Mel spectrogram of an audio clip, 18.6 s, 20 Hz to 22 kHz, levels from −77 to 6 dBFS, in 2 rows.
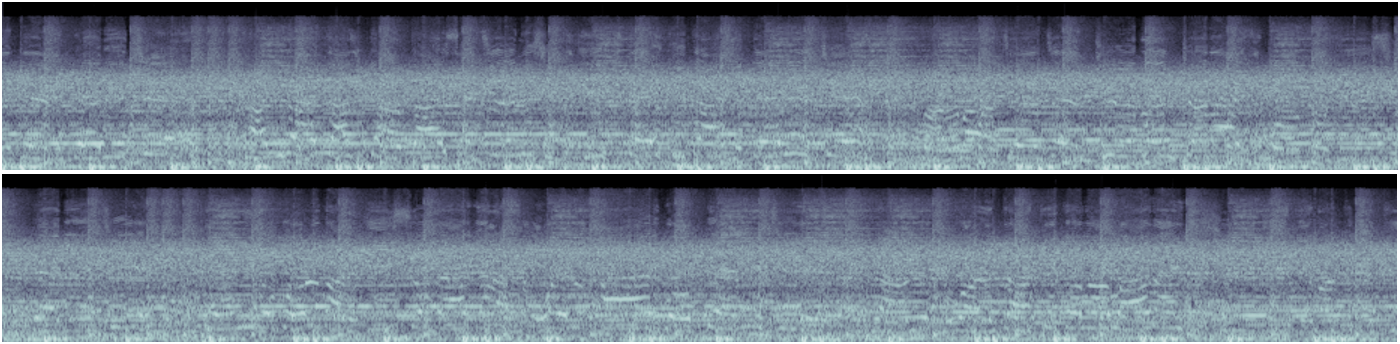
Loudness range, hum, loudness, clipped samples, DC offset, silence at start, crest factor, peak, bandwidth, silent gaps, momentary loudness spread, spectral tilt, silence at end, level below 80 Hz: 0 LU; none; -9 LUFS; 0.1%; 0.5%; 0 s; 10 dB; 0 dBFS; 16 kHz; none; 1 LU; -3.5 dB/octave; 0 s; -20 dBFS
